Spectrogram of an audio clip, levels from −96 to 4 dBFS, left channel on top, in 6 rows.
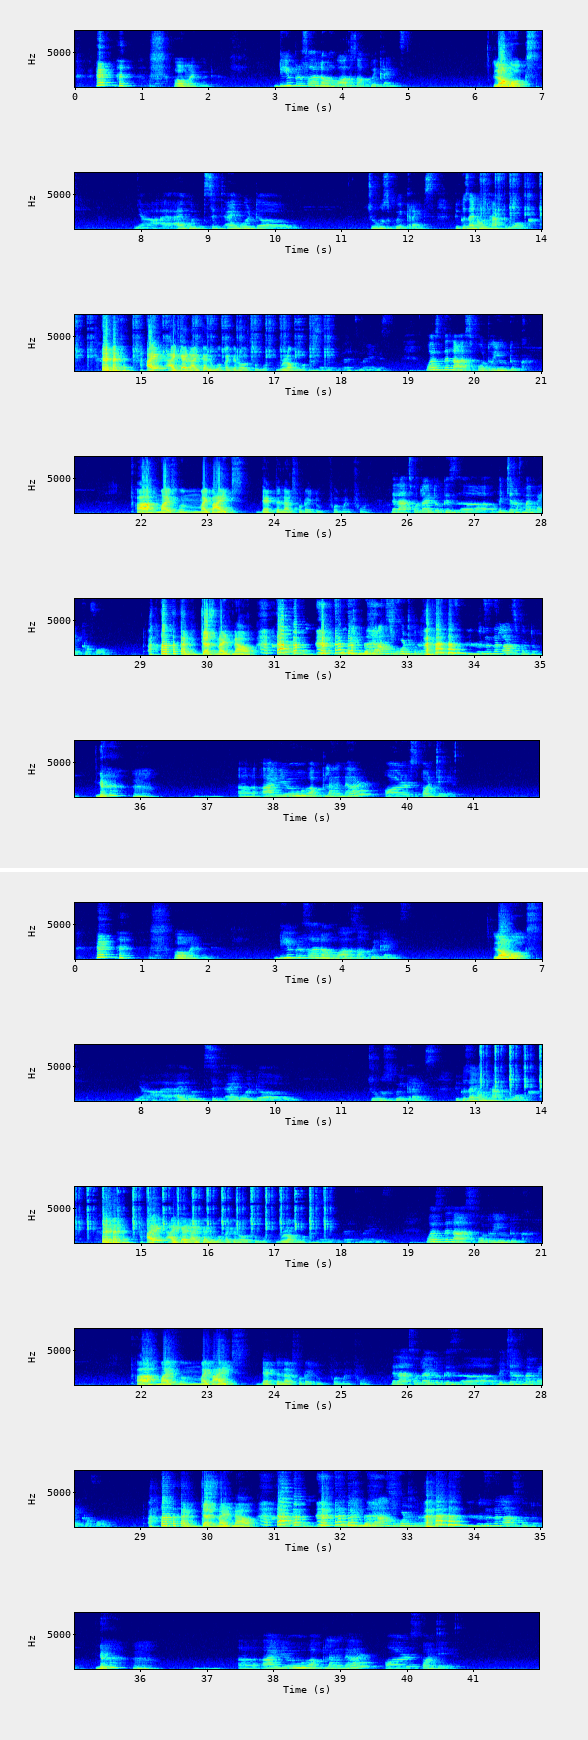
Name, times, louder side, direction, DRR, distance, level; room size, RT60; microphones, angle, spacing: voice 1, 0.3-0.8 1.1-2.0 6.3-6.9 13.0-13.1 14.3-17.5 21.9-23.5 23.7-25.4 27.3-27.5 29.1-32.6 33.2-33.8 35.3-36.2 37.0-37.2, left 2 dB, 45° left, 2.8 m, -31 dB
voice 2, 3.0-4.9 7.9-10.3 11.4-14.0 17.5-18.7 19.3-20.9 25.8-28.6 31.0-35.1 37.5-40.7, left 1 dB, 85° left, 2.5 m, -39 dB
sound 1, 13.1-17.8, right 9 dB, 75° right, 4.2 m, -45 dB
16.5 x 14.0 x 3.4 m
head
